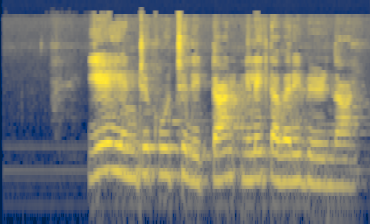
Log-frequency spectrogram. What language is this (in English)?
Tamil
